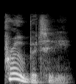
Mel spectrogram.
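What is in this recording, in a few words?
"probity", British English; AmericanBritish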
